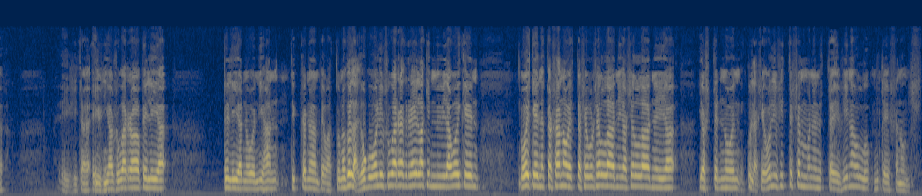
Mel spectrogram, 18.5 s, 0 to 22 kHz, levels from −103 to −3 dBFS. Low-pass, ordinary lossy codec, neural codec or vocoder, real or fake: 19.8 kHz; AAC, 32 kbps; none; real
